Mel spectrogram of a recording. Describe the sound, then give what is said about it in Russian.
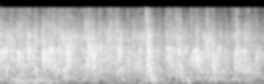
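An audience at a forum talk on football and sport for blind athletes applauds a speaker steadily, dense overlapping claps forming a bright, continuous wash of sound at a fairly even level throughout, with no voices standing out. “Аплодисменты Дмитрию.”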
